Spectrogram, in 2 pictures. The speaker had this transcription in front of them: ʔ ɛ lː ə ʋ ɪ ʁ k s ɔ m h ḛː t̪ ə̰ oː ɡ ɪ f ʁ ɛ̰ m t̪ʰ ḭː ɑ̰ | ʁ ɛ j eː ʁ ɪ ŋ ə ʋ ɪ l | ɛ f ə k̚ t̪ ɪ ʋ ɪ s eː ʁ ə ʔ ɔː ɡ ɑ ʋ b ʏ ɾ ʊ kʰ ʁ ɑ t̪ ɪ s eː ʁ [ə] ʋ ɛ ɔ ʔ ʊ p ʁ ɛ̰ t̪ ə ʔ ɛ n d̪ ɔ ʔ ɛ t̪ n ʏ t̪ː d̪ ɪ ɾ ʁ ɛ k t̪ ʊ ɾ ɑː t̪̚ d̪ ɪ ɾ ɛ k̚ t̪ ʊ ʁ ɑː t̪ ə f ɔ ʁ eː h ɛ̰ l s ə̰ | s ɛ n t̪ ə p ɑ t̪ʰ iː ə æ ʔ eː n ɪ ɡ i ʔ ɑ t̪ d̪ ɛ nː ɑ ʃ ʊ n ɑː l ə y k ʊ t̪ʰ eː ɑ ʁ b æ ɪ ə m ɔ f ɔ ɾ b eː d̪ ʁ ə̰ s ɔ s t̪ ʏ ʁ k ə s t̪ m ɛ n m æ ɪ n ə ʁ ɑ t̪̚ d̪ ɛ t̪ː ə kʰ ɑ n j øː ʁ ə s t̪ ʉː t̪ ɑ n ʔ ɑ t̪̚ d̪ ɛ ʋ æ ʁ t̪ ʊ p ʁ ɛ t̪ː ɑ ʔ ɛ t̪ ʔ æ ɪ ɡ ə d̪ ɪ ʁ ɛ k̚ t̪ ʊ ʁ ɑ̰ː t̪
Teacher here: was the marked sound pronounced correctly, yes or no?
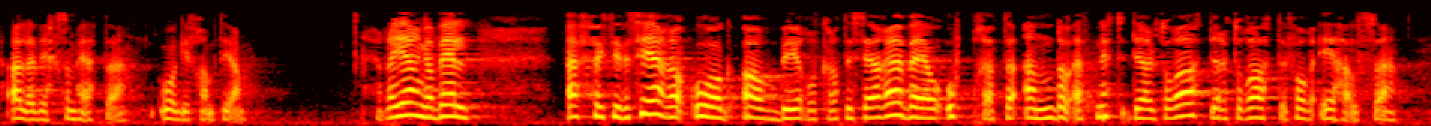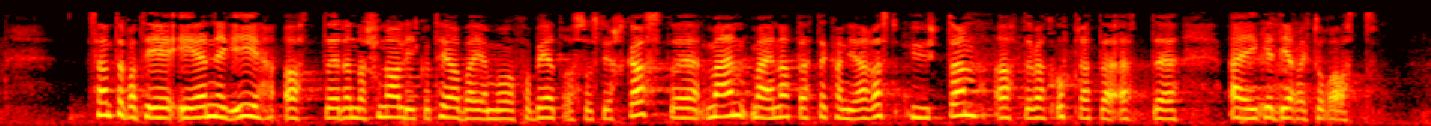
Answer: yes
